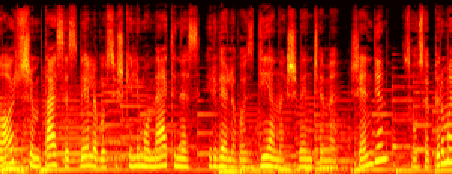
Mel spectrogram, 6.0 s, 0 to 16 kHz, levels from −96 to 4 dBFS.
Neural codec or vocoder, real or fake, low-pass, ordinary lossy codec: none; real; 14.4 kHz; MP3, 96 kbps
